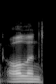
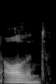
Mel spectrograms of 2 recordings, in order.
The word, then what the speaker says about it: Åland: Åland and Åland. I think he still pronounced that as an O. Because that A with the circle above it is pronounced like an O as well.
